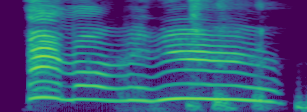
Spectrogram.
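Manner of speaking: high light woman's voice. Retelling hearing a voice in the woods: imitating a really high, light woman's voice. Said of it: "It was really high".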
